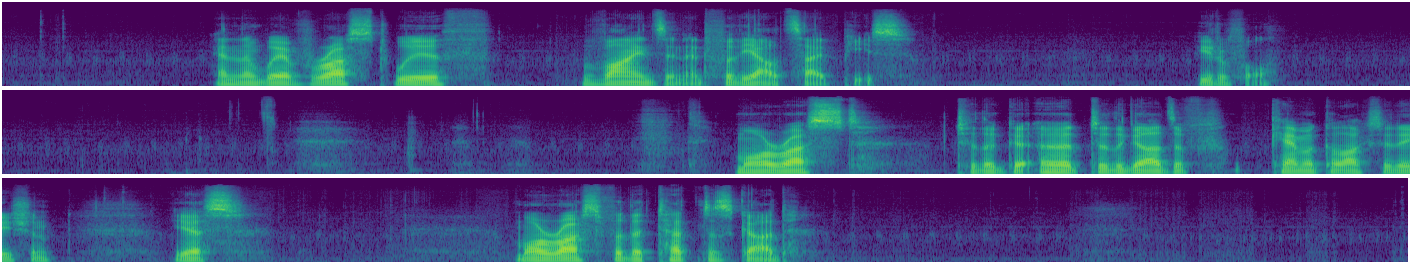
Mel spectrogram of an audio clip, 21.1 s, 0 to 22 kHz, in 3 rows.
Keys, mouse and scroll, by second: 3.2 middle click, 3.3-3.6 scroll down 1, 15.3 middle click, 15.7 scroll down 1, 16.0 middle click.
